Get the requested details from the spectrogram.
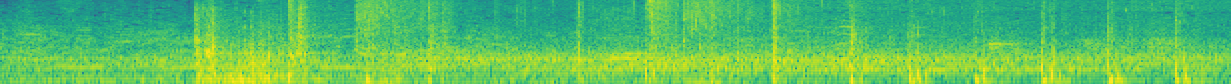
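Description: Footsteps crunch on snow and stone.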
